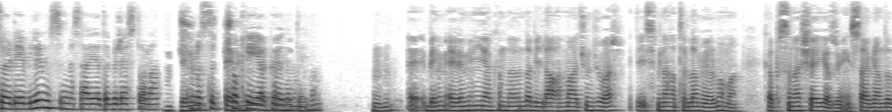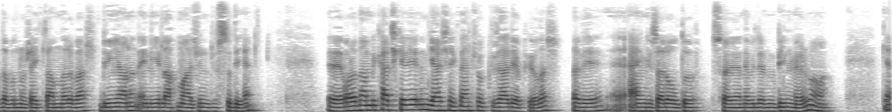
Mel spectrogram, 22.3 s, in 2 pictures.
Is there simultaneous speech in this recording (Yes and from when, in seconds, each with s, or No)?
Yes, from 2.1 s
